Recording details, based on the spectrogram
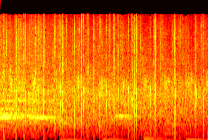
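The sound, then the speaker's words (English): A small group applauds at a PAX panel, a dense patter of claps steady across the whole moment, fairly loud, with a faint murmur of voices underneath. “Round of applause for everyone here.”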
